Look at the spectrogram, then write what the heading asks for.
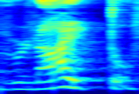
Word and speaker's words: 月: ヤガミ月くんかな But it's given the English pronunciation of Raito for some reason.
